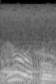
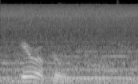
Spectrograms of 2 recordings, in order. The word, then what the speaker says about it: Irabu: Yes, everyone here in the States has been calling him Irabu, but when his interpreter was asked how is his name correctly pronounced, he said he'd like to hear it Irabu.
